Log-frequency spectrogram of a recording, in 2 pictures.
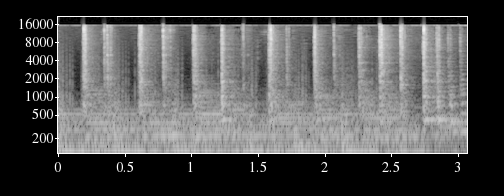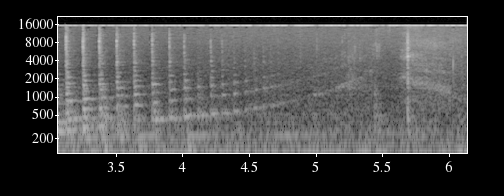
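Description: Contrabass (double bass) played rhythmically: a quick run of sharp percussive strokes on the instrument over a sustained low note, which about three seconds in gives way to a ringing sound that slowly dies away.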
